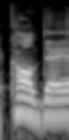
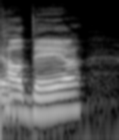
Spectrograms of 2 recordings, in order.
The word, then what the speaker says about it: Chaldea: How do they pronounce it? – Yeah, Chaldea. – Chaldea, which is basically their headquarters in Antarctica or whatever.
